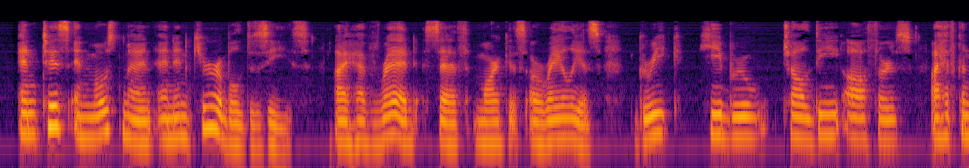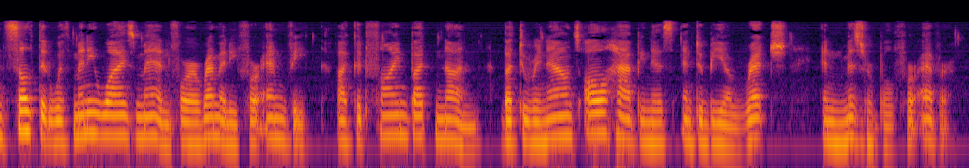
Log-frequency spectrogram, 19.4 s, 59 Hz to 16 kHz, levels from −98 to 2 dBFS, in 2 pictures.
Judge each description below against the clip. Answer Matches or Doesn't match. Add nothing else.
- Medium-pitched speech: Matches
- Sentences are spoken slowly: Doesn't match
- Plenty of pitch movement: Doesn't match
